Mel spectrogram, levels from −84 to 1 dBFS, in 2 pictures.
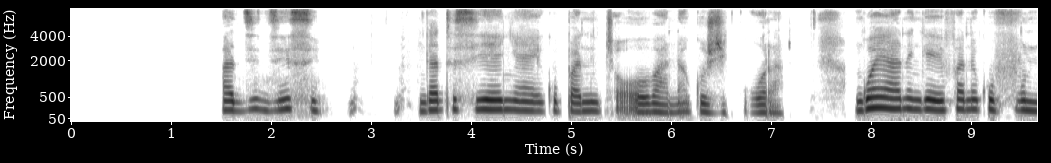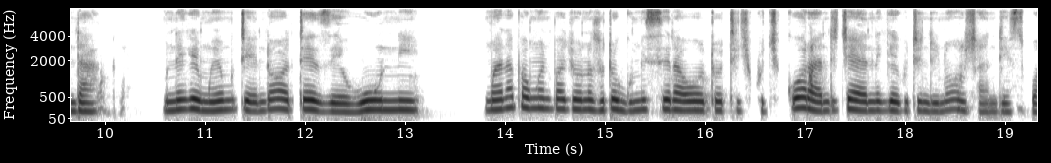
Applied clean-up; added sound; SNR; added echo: neural mask model DeepFilterNet 3.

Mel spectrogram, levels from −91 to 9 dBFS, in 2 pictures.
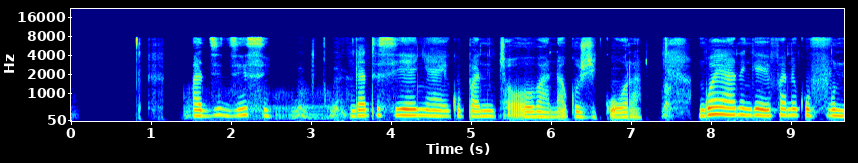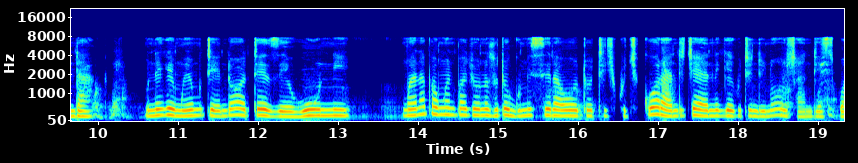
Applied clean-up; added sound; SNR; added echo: neural separator model SepFormer DNS4.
